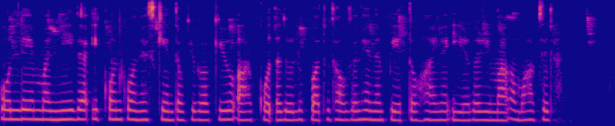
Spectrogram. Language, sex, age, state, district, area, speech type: Manipuri, female, 18-30, Manipur, Senapati, rural, read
